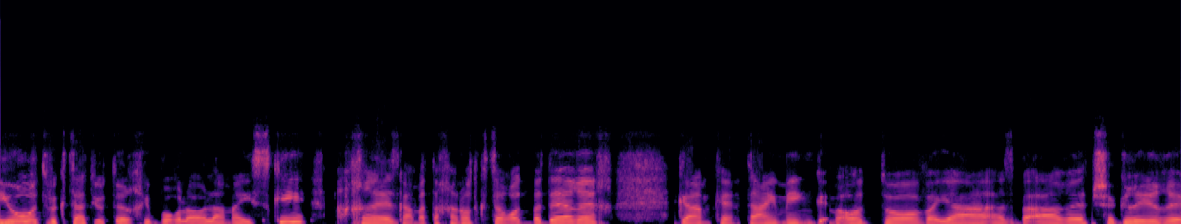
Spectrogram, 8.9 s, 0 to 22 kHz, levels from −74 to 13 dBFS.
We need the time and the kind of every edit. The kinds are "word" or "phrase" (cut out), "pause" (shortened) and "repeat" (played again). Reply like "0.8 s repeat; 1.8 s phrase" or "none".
3.0 s word; 5.5 s pause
